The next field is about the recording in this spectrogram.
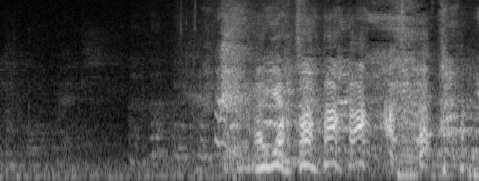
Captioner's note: laughs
